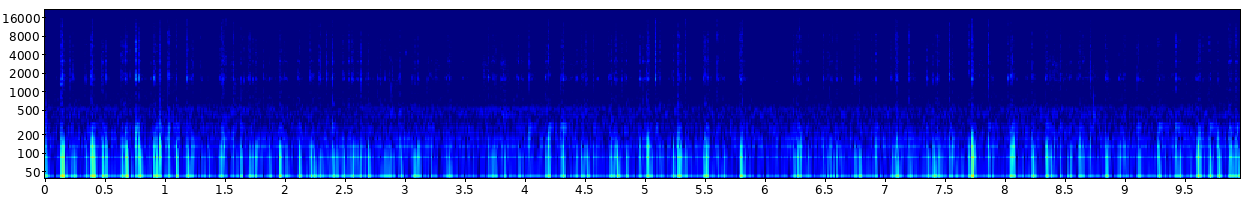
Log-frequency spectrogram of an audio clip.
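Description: A tall, hollow, green printed aluminum beverage can is held in both hands and tapped and scratched with fingertips and nails on its sides and top. Quick, dense taps and scratchy rustles run without pause, with dull low thumps under brighter clicky edges and a faint steady tone beneath.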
